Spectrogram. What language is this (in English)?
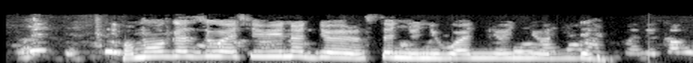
Ganda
